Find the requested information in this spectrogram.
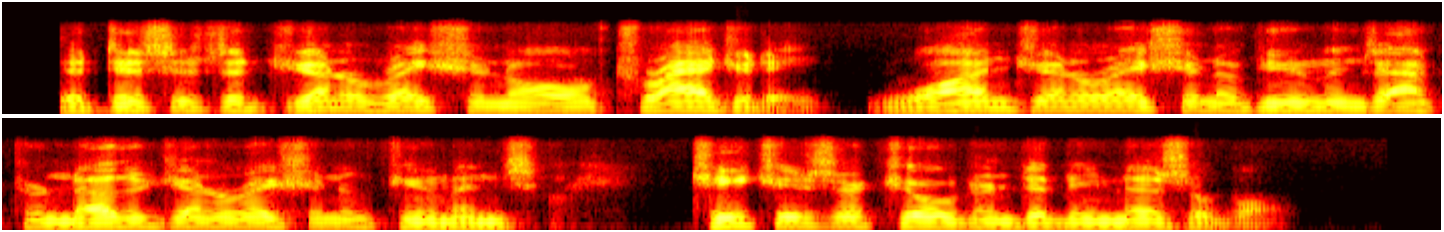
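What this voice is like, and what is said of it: Deep Southern American accent. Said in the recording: “I was actually raised in the Deep South myself, as you can tell from my accent.”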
